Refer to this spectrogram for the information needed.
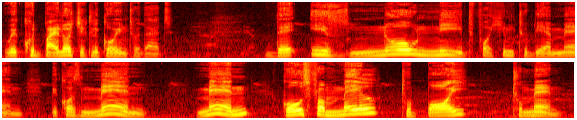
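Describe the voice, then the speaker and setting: A man's voice: on the high side, animated, slow, warm tone, no room sound. A middle-aged South African man from the Eastern Cape, a native Xhosa speaker, arguing his point emphatically and repeating key lines in a casual debate. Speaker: discussion panelist.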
